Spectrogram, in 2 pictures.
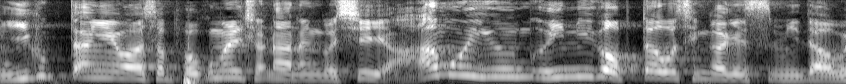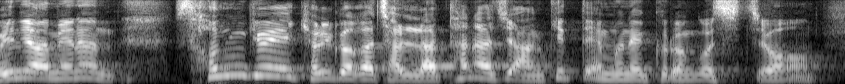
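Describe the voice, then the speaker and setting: A man preaching a sermon as pastor in a church, telling a story emphatically and swelling to fervent peaks. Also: high voice. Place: church sanctuary.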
